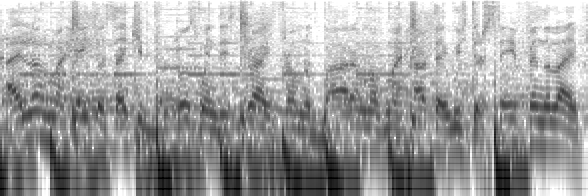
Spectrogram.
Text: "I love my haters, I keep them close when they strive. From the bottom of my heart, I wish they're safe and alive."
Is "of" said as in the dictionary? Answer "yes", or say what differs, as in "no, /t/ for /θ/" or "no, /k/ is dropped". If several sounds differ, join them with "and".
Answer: yes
